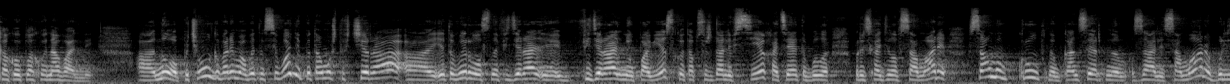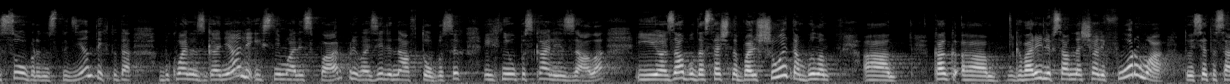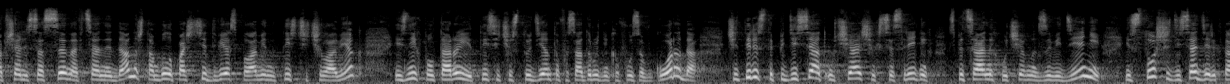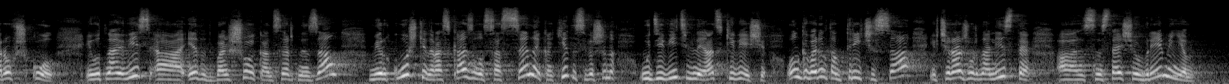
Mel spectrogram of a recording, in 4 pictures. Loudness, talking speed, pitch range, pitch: -20 LUFS, 165 wpm, 215-275 Hz, 235 Hz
